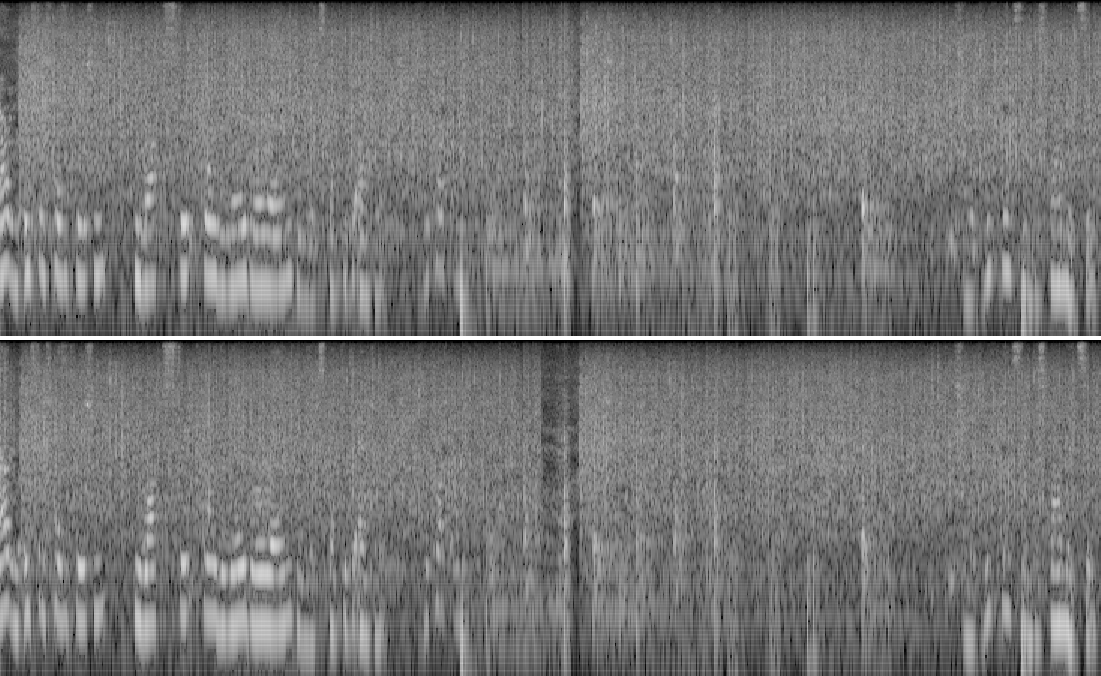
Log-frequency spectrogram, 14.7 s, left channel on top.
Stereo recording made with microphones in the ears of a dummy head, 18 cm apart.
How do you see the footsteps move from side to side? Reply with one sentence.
In this clip you hear the footsteps go left and come back.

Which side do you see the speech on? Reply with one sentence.
You can hear the speech on the right.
